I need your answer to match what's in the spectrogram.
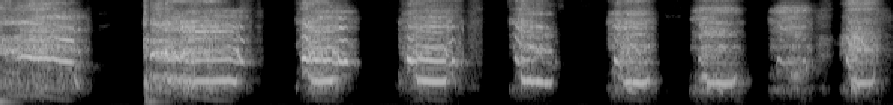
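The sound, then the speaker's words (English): A voice imitates an old woman's wheezing laugh: nine raspy, breathy bursts in a steady rhythm, the first two longer, the rest short and strained, each with a squeaky, pinched edge. “And I hear this kind of wheezing and laughing.”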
